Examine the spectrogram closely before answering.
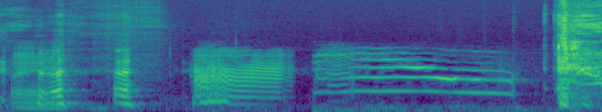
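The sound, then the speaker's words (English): A fart sound effect plays as a few buzzy, tonal blasts separated by short pauses, with one noticeably longer, steadier drawn-out note near the end. “I have a fart sound effect in here. Let me see. There you go.”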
